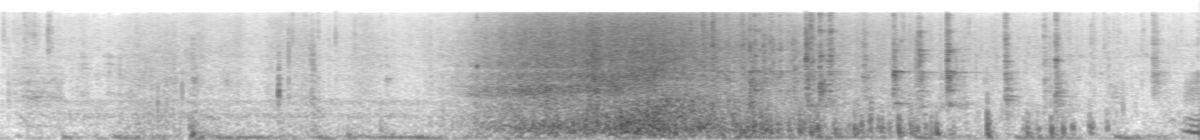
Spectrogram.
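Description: Handling noise on dry grass and straw as the camera is set down and an old box spring is lifted off the ground: scattered knocks and crackles, with a loud rustling scrape of about two seconds in the middle.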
